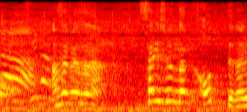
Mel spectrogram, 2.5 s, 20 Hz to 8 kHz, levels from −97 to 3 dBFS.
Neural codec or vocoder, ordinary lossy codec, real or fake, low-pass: none; none; real; 7.2 kHz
